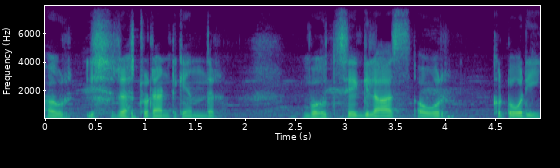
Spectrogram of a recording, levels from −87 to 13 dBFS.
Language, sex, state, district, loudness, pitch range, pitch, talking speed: Hindi, male, Uttar Pradesh, Saharanpur, -21 LUFS, 110-120 Hz, 115 Hz, 120 wpm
